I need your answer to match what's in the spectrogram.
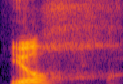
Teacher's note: Awwazanu tabi'i, hum juga tabi'i, nah yukh itu khanya isti'la dia ya, dia isti'la harus dibaca naik lidahnya, tafkhim kondisi apapun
